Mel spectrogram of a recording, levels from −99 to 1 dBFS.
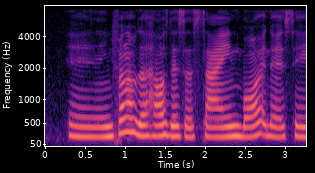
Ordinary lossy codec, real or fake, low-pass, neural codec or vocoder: none; real; 7.2 kHz; none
